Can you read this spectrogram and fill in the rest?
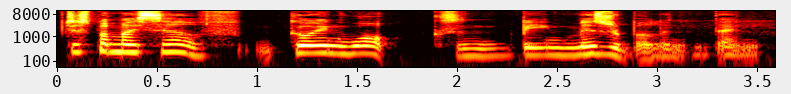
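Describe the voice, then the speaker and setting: An actress playing an emotional, remorseful, devoted wife in a radio drama, speaking in a halting, pleading way. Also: female voice, mid-range voice, creaky, mellow, close to an everyday voice. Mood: remorseful, relieved.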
